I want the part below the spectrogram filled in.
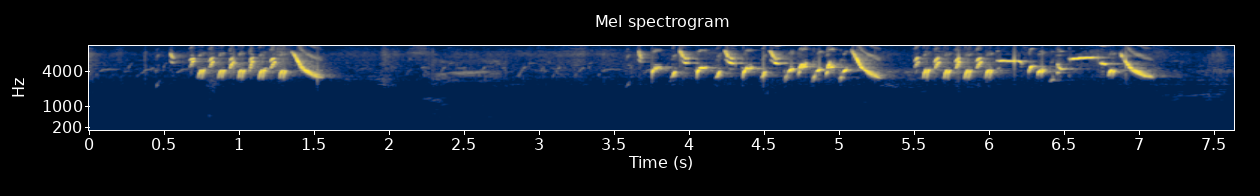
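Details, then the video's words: European goldfinch singing, played to stimulate goldfinches into song: three bursts of fast, bright, high twittering phrases with liquid trills, separated by short pauses. "اروع بتبتة لتحفيز الحسون على التغريد"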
